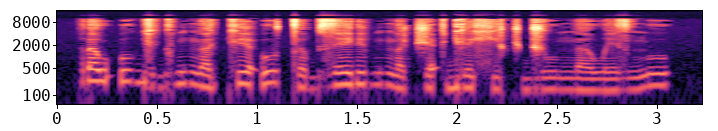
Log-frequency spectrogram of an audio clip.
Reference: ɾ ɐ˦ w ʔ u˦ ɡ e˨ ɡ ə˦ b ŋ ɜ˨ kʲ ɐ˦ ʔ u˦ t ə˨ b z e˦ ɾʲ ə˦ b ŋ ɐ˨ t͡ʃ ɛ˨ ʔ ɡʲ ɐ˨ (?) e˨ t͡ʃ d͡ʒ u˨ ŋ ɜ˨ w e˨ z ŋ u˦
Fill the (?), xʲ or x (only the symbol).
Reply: xʲ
